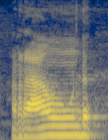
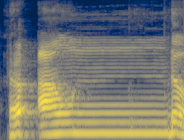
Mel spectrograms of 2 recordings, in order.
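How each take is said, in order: First: Said in the usual way. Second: રાઉન્ડ drawn out in parts, ર-આઉન-ડ; teacher slowly sounding out રાઉન્ડ; sounded out. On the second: Shown as a demonstration. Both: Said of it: "તેનો ઉચ્ચાર આવ થાય છે".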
